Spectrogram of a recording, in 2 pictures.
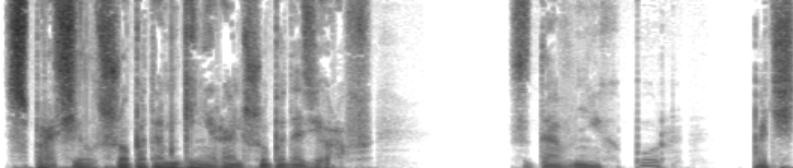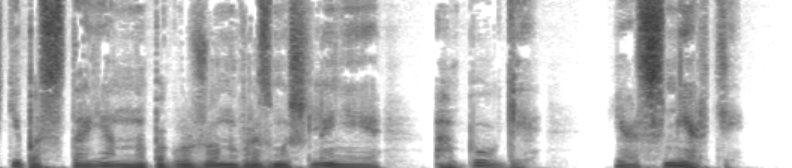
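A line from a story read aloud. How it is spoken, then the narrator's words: Barely audible answer. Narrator (Russian): отвечала едва слышно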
